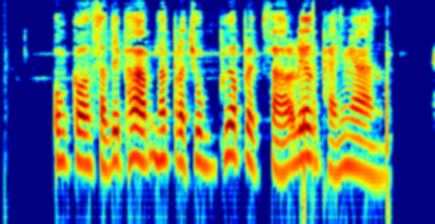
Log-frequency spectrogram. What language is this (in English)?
Thai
